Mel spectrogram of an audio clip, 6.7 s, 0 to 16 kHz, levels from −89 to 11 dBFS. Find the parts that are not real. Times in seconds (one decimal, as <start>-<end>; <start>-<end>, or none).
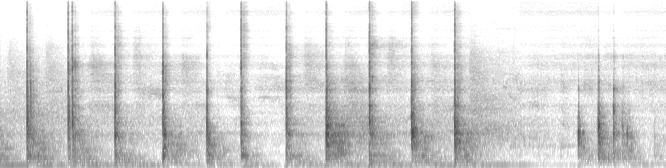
0.7-4.7; 5.2-6.7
